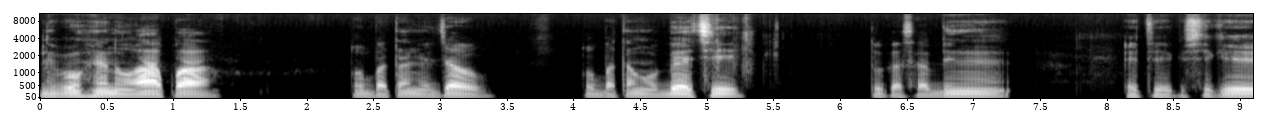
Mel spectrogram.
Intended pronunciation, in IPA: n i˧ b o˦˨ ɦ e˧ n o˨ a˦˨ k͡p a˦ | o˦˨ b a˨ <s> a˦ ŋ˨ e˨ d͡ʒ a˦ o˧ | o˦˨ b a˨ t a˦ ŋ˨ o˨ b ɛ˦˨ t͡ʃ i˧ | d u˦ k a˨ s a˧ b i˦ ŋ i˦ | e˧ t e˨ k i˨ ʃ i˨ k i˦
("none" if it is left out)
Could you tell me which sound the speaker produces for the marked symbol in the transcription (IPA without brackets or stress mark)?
t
